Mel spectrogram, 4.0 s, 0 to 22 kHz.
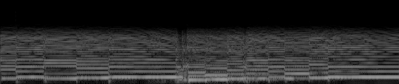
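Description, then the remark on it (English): A distorted electric guitar plays a smooth, flowing legato lick on the fifth string, hammering on and pulling off between frets 5, 7 and 9, notes sliding between pitches in a steady rhythm, with no talking. “And then when I get here, I'm doing a hammer-on from 5 to 9 and then a pull-off again, and then playing 7 and 9.”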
